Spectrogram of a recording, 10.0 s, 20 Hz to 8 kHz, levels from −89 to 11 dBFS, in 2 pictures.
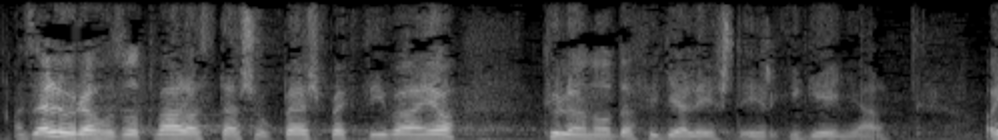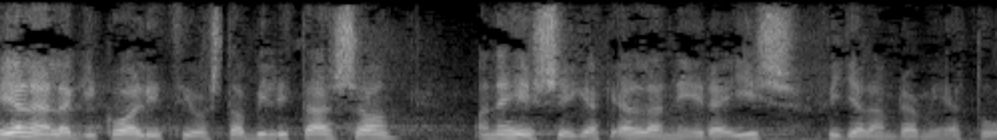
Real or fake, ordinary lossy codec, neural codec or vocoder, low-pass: real; none; none; none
